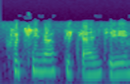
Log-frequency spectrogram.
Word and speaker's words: Cucina Picante: It's pronounced Cucina Picante, and it's Italian for Cucina Picante.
